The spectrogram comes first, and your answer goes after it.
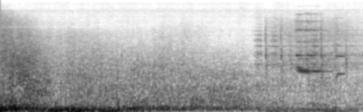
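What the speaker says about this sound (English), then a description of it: "so we'll fire our guns since we're not spotted" A warship's guns firing in the naval video game World of Warships Legends, a heavy booming salvo at the start that rumbles and fades, followed by faint game sounds.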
